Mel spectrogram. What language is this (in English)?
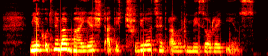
Georgian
